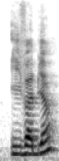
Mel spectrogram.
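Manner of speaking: "il va bien" becomes "i va bien"; bare "i" for "il", high rising question; dropped L. Shown as a demonstration. Reply about the brother on the phone, L swallowed. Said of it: "le il devient i à l'oral".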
